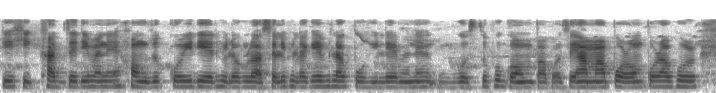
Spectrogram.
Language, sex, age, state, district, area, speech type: Assamese, female, 45-60, Assam, Charaideo, urban, spontaneous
